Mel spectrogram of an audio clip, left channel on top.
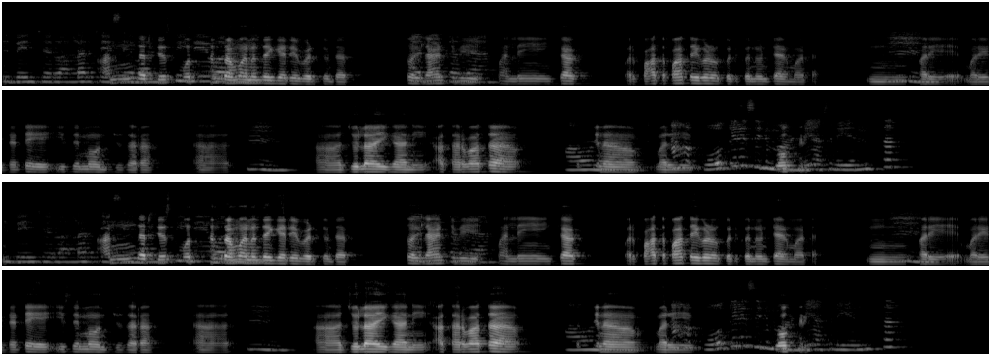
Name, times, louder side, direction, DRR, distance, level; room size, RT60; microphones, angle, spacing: voice 1, 0.0-2.7 4.1-4.9 8.8-9.4 12.3-12.8 15.5-16.2 16.5-18.8, left 2 dB, 75° left, 2.4 m, -46 dB
voice 2, 1.0-3.5 4.1-5.7 6.2-8.0 8.7-11.4 11.8-12.1 13.0-15.0 15.8-16.8 17.6-17.9, right 4 dB, 20° right, 0.3 m, -35 dB
14.5 x 6.3 x 2.5 m
head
